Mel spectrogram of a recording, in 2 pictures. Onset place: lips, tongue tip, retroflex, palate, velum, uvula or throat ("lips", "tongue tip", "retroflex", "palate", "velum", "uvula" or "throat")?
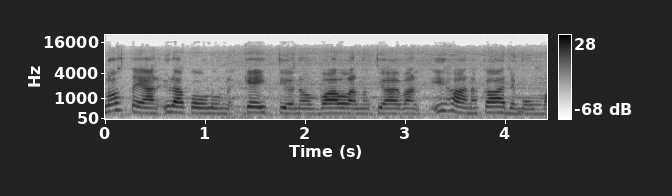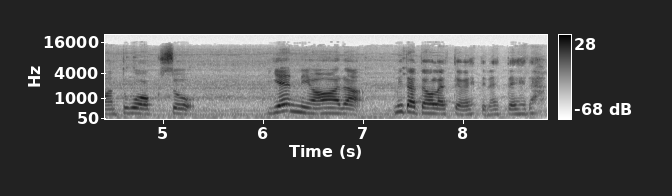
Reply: tongue tip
